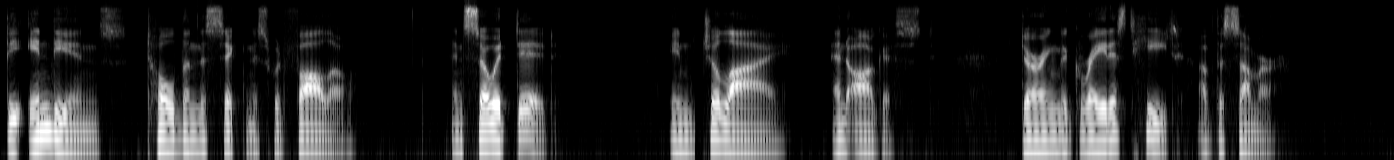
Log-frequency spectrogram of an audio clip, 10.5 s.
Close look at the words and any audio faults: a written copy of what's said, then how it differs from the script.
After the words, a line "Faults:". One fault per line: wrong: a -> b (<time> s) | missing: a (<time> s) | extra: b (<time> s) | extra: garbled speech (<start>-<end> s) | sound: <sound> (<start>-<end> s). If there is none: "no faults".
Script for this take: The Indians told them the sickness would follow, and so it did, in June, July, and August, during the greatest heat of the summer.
The Indians told them the sickness would follow, and so it did, in July, and August, during the greatest heat of the summer.
Faults:
missing: June (5.2 s)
